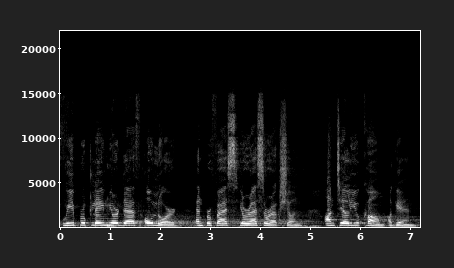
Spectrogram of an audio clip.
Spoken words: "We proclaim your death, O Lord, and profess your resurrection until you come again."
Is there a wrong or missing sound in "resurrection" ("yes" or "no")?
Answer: yes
